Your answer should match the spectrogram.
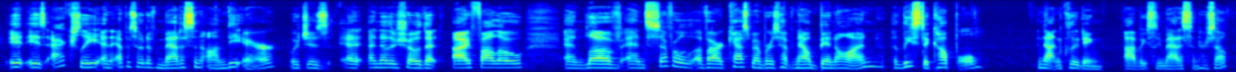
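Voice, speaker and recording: A woman's voice: on the low side, a little fast, a little mellow. A woman hosting a podcast in a casual, informal interview style with a chatty way of talking. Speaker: host.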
